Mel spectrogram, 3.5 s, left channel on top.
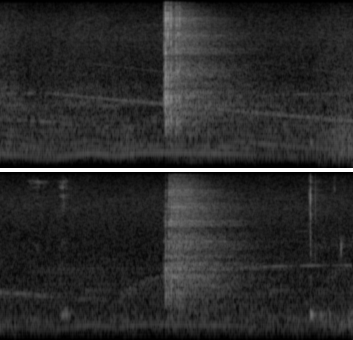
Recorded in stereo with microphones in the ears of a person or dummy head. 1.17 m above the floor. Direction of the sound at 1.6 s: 70° left (ahead or behind).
